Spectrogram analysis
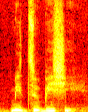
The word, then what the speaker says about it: Mitsubishi: Mitsubishi. Because they actually say it right. But Mitsu is 3, Bishi is diamond.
